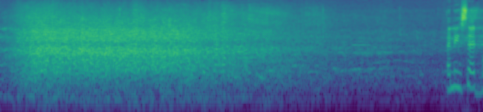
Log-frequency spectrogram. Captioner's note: audience laughing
